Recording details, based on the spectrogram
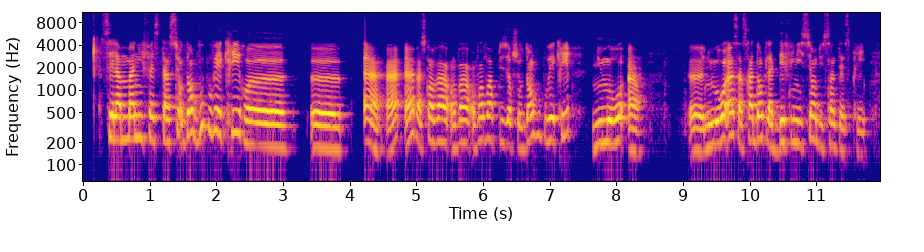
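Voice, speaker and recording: A woman talks in a normal speaking voice at a medium pitch for a woman and a moderate pace. Her intonation is lively. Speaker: preacher. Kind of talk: sermon.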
